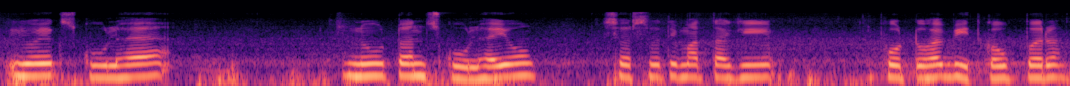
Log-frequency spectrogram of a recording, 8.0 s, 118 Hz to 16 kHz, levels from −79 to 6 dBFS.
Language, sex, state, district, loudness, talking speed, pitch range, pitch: Hindi, female, Haryana, Jhajjar, -14 LUFS, 120 wpm, 190-210 Hz, 200 Hz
